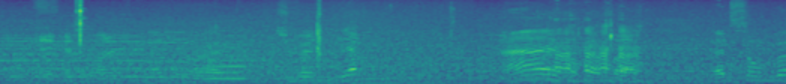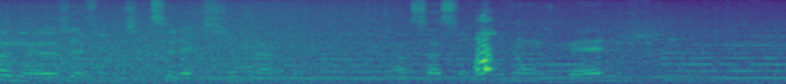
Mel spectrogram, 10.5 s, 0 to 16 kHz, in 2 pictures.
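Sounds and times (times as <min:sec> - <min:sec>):
people chatting casually in French: 0:00.2 - 0:02.6, 0:03.3 - 0:07.1, 0:07.9 - 0:09.6
laughter: 0:03.4 - 0:04.6
speech: 0:03.4 - 0:07.3, 0:07.9 - 0:09.6
single short dog bark: 0:08.4 - 0:08.6.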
